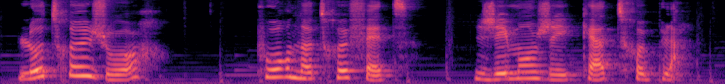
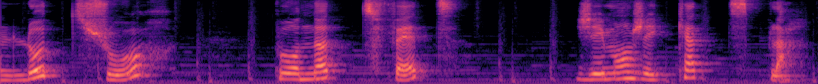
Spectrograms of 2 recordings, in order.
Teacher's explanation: here you don't hear the RE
